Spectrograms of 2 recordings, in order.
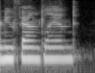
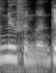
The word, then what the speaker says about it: Newfoundland: Yes, it's pronounced Newfoundland. – It is? – Yes. – I've been saying it wrong this whole time and you didn't tell me.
